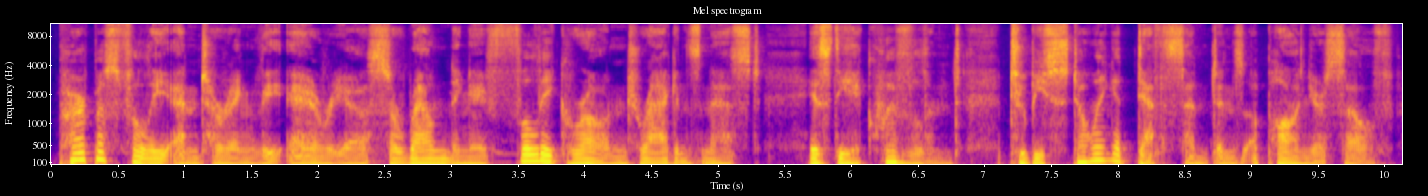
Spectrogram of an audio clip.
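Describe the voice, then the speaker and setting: A male actor puts on an exaggerated voice as a stern commander in scripted ASMR, coldly angry as he dresses down a subordinate. The deep, raspy tone stays formal and measured while lurching from quiet restraint to forceful stress.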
